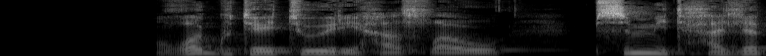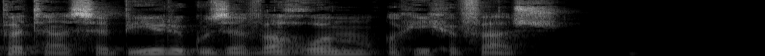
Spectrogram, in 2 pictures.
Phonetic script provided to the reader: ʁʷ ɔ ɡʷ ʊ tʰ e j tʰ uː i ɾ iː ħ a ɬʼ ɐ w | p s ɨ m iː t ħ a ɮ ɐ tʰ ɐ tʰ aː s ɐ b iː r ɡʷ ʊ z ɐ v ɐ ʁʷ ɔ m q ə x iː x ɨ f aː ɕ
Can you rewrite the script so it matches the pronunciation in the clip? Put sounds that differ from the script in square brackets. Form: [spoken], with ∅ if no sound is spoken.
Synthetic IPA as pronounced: ʁʷ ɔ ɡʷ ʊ tʰ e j tʰ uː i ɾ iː ħ a ɬʼ ɐ w | p s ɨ m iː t ħ a ɮ ɐ [pʰ] ɐ tʰ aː s ɐ b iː r ɡʷ ʊ z ɐ v ɐ ʁʷ ɔ m q ə x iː x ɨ f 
